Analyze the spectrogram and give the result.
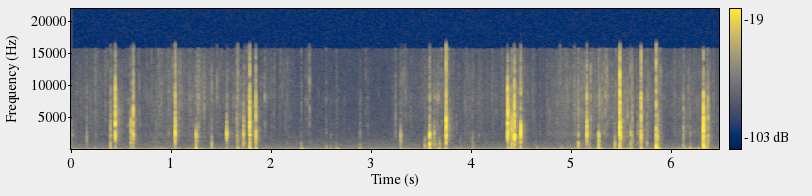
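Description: A folded, crinkled sheet of brown kraft paper is held in both hands and squeezed and crumpled with the fingertips. It makes a quiet, irregular run of sharp, bright crackles and crinkles that stop instantly, over a faint low background hum.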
